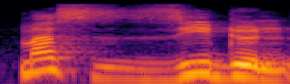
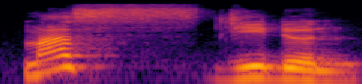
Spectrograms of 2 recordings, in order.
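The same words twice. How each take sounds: First: The middle consonant is a z sound. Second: The middle consonant is a j sound. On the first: "Yang ja dibaca dibaca za. ... Tapi kita baca masjidun" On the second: "Misal ini masjidun"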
